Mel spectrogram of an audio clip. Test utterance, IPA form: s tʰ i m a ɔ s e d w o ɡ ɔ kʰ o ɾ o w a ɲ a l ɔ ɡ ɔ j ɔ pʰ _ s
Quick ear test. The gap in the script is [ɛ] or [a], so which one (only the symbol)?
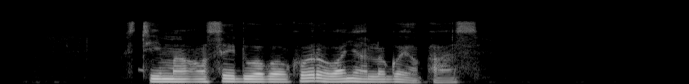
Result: a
